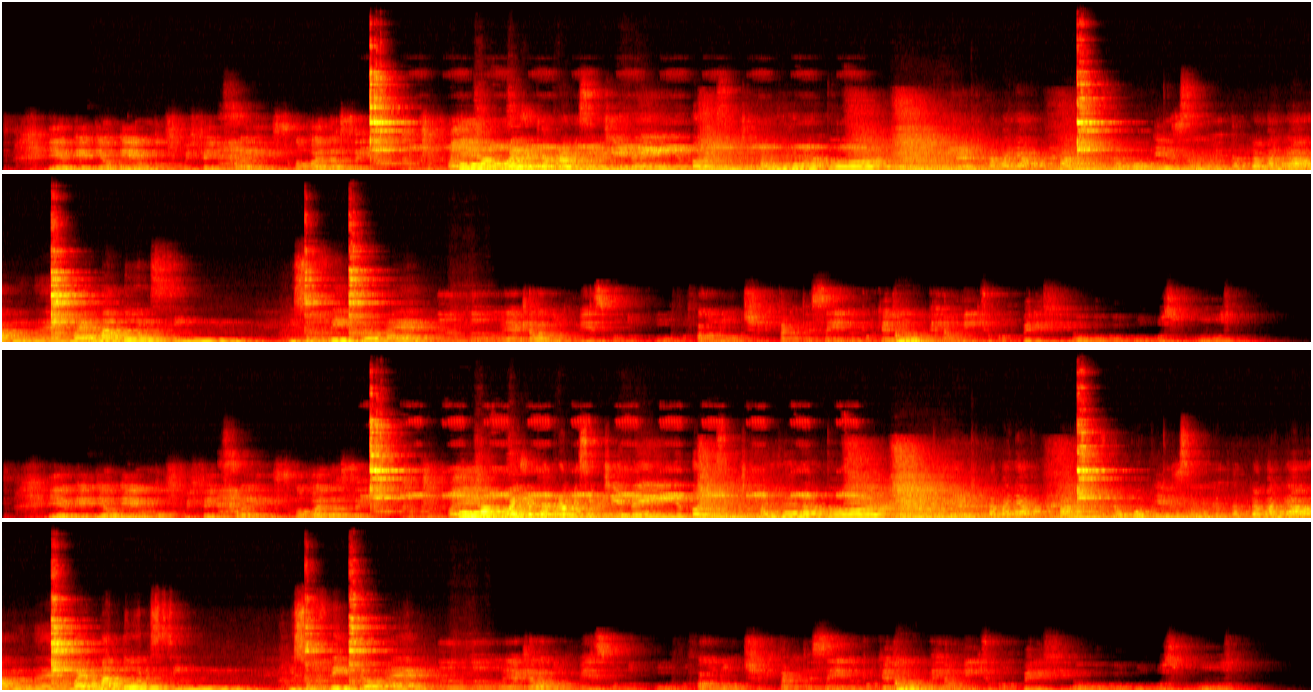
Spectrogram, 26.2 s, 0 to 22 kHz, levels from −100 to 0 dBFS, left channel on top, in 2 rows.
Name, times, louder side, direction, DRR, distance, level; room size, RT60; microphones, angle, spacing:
voice 1, 0.0-4.8 11.5-12.5 13.5-14.1 16.1-16.7 17.4-25.4, equal, 35° left, -6 dB, 3.2 m, -44 dB
Chink clink, 0.9-1.0 3.7-6.9 8.4-10.1 10.7-11.0 13.6-14.0 16.1-16.2 16.6-16.7 17.3-17.4 17.6-17.7, equal, 10° left, 2.5 m, -33 dB
sound 1, 3.6-8.6, right 7 dB, 75° right, 1.1 m, -42 dB
voice 2, 4.6-15.5 15.9-17.3 22.0-22.3, right 2 dB, 25° right, -3 dB, 2.0 m, -33 dB
sound 2, 6.9-17.7, right 2 dB, 45° right, 1.7 m, -41 dB
11.5 x 8.8 x 2.9 m, 1.0 s
head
